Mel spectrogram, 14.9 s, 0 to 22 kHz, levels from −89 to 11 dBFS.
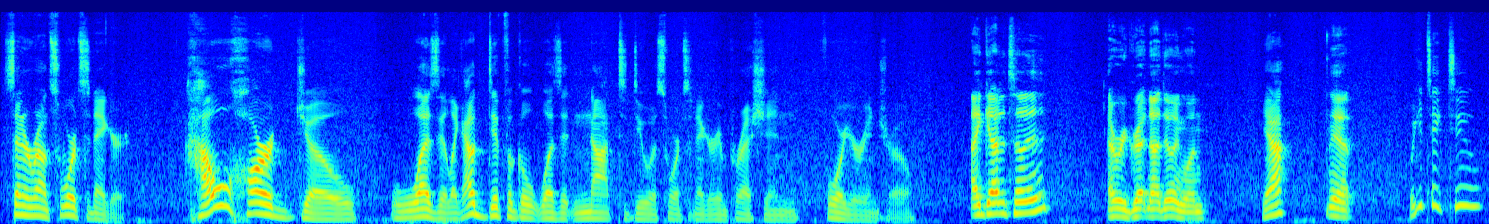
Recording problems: hiss; faint; throughout; 25 dB below the speech

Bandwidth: 17.5 kHz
